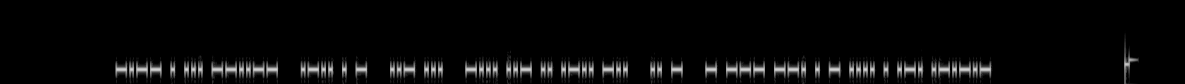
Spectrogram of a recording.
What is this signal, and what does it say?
Morse code, heard as a keyed tone, about 34 wpm, 700 Hz. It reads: YES, LET US BUILD IT TOGETHER.
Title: Sentences from Top 1000 Words - Review Part 1 - 35wpm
